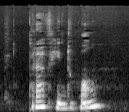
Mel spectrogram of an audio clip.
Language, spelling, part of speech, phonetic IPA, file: Polish, prawidło, noun, [praˈvʲidwɔ], LL-Q809 (pol)-prawidło.wav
